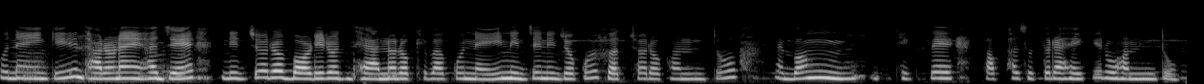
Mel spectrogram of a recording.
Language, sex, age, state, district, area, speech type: Odia, female, 18-30, Odisha, Koraput, urban, spontaneous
